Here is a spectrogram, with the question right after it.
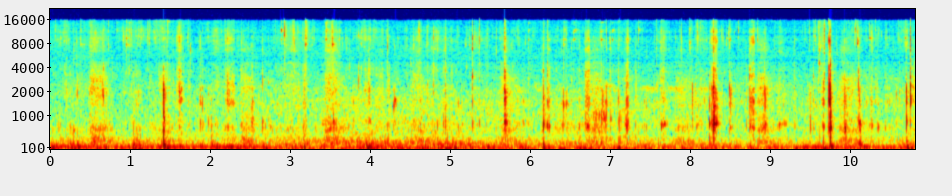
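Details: German Shepherd/Labrador puppy, ten months old, chewing his first bone indoors: a long run of scattered crackling bites and gritty scraping, with occasional louder snaps over a faint low hum.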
